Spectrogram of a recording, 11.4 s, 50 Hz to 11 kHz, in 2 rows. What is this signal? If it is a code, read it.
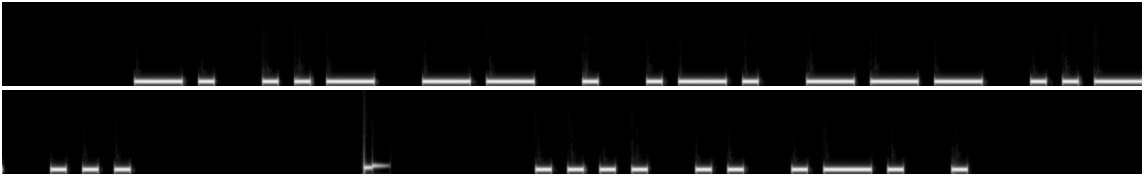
Morse code, heard as a keyed tone, about 15 wpm, 700 Hz. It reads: NUMEROUS HIRE
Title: Sentences from Top 1400 Words - New Word Drill Alt - 15wpm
